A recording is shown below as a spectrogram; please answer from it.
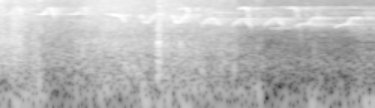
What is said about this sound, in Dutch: Kijk, want zie je daar, dat huisje, dat vogelhuisje, ja, ja, ja. dat is de nestkast van een bontvliegvanger. En die bontvliegvanger die zit hier te zingen.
